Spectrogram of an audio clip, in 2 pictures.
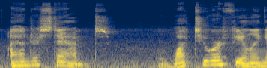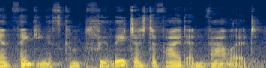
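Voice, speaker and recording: A gentle, motherly she-cat from an audio story , as a narrator puts her on. The delivery is soothing, measured and reassuring. Clear background noise sits behind the voice. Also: mid-range voice, expressive, lightly acted, low-quality recording. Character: Jelly, gentle reassuring older female cat, motherly caregiver.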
